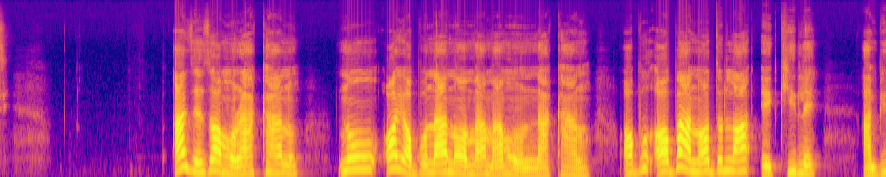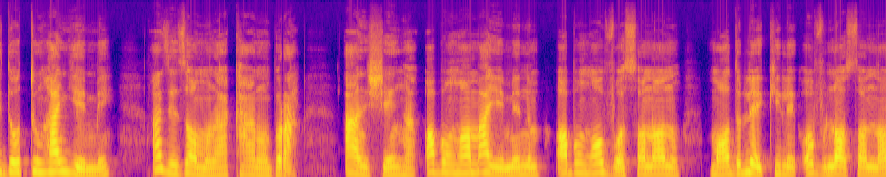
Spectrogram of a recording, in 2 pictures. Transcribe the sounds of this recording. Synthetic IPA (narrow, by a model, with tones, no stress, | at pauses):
a˦n˦ze˨zɔ˦˨mʊ˨ɾa˦ka˦nʊ˦ | nʊ˦ɔ˦jɔ˨bʊ˦na˦nɔ˨ma˨˦ma˨˦mʊ˨ɾ̩˦na˦ka˦ɾʊ˦˨˦ | ɔ˨ba˨nɔ˦dʊ˦la˦e˨kʰi˦le˦ | a˨m̩˨bi˦do˦tu˦ɦa˦n̩˦je˨me˦ | a˦n˦ze˨zɔ˦mʊ˨ɾa˦ka˦ɾʊ˨bʊ˦ɾa̰˨ | a˦˨ni˨ʃe˨˦ŋ̩˦ɦa˦ɔ˦bʊ˦ɦɔ˦ma˦˨je˨me˦nu˦m˦ɔ̰˦bʊ˦ɦɔ˦o˦vu˨ɔ˨sɔ˦nɔ˦nʊ˨ | m˨ɔ˨dʊ˦le˨ki˦le˦ʔo˦vu˨nɔ˦sɔ˦n˦ɔ˦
